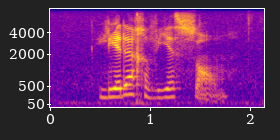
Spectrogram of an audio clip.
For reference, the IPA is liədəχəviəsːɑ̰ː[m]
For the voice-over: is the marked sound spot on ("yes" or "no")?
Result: yes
